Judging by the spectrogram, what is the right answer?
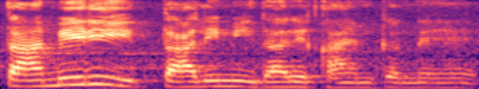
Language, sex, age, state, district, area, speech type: Urdu, male, 30-45, Delhi, South Delhi, urban, spontaneous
